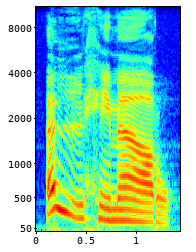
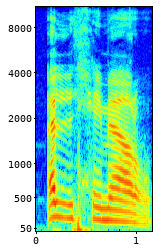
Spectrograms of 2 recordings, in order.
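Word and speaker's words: الحمار: Donc himarun, un âne, ça devient, pour dire l'âne, al-himaru, al-himaru. Pourquoi? Parce que le ha est une lettre lunaire.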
